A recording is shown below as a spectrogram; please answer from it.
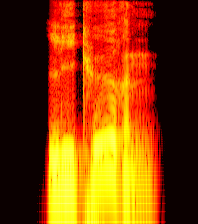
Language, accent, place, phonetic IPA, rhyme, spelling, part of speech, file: German, Germany, Berlin, [liˈkøːʁən], -øːʁən, Likören, noun, De-Likören.ogg
- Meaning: dative plural of Likör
